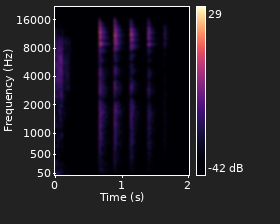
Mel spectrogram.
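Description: Music cuts off, then a ping-pong ball sounds: five or six sharp clicks about a quarter second apart, each fainter than the last.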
